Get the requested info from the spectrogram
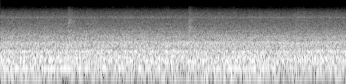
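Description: Steady hum and hiss of an electric train standing still at a platform, its air conditioning and auxiliary equipment running, with a low hum underneath and a couple of faint clicks.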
